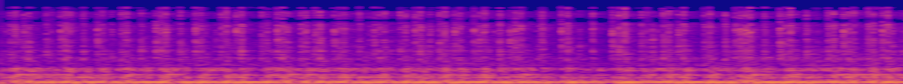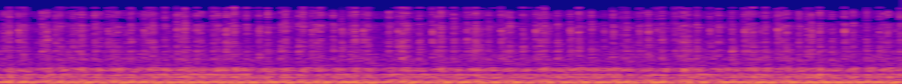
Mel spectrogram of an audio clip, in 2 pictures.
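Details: Old chopper idling rough with a loud, deep, slightly uneven beat; propane around the carburetor intake rubbers gave no change in sound, so a vacuum leak is not confirmed and the cause remains unknown.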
